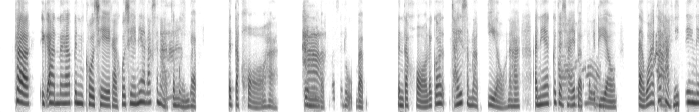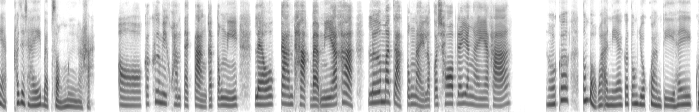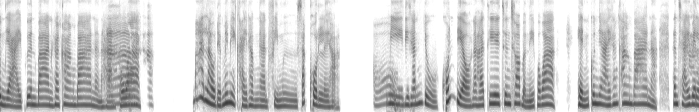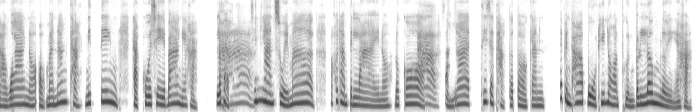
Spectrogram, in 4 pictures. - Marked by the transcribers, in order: other background noise; tapping; stressed: "คน"; stressed: "เบ้อเริ่ม"
- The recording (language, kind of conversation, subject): Thai, podcast, งานอดิเรกที่คุณหลงใหลมากที่สุดคืออะไร และเล่าให้ฟังหน่อยได้ไหม?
